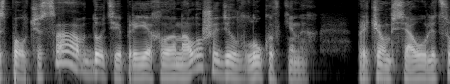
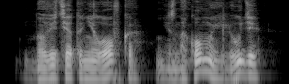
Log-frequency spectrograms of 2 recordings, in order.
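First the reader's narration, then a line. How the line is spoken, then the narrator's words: Mumbling. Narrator (Russian): бормотал Кочетов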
